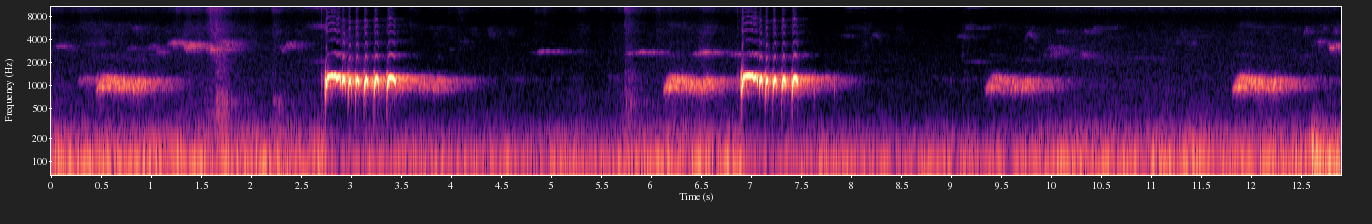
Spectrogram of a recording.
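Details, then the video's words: Two loud pulsed cooing phrases from a local zebra dove, each with a trailing drawl, set among several softer short coo notes and a steady low rumble. "Suara Bening Burung Perkutut LOKAL"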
